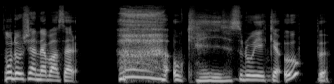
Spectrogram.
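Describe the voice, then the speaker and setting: A woman co-hosting a casual chat, telling stories animatedly and swearing freely, acting out her children's shouts. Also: medium pitch, no room sound, clean studio sound. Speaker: podcast co-host, mother of young children.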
